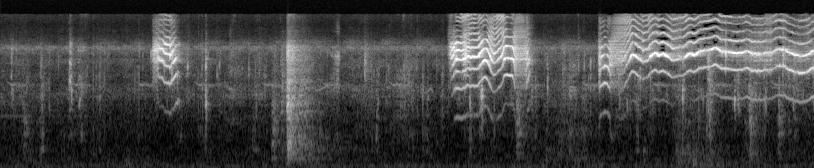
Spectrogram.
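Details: Asian palm civet, a mother that has just given birth to three young: high, thin, wavering squeals in three bursts, the last one long and warbling, with a brief rustle between them.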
